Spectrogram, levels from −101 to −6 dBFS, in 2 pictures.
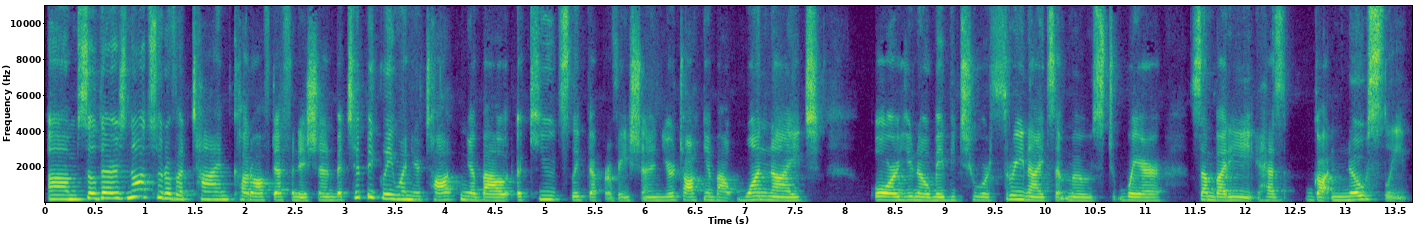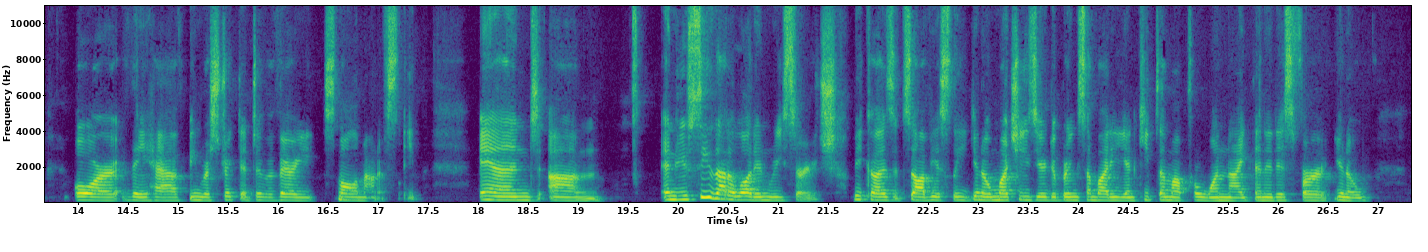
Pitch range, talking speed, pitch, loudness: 175-200 Hz, 185 wpm, 185 Hz, -19 LUFS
